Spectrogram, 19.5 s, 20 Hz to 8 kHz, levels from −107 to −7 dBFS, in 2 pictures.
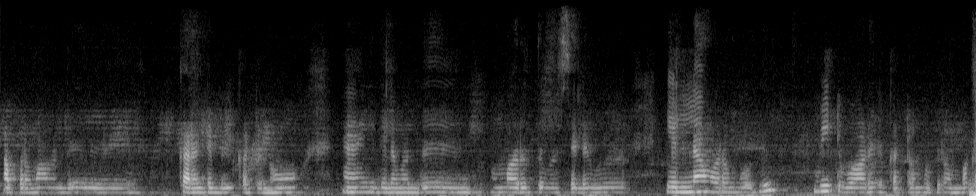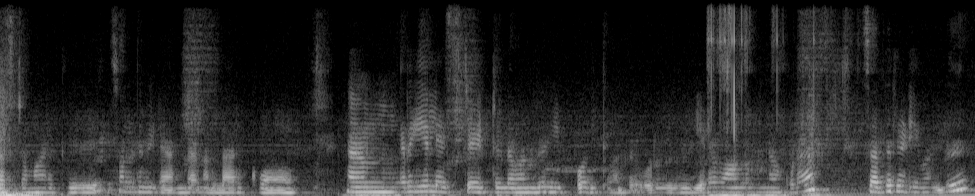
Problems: constant background noise, continuous background conversations, low volume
